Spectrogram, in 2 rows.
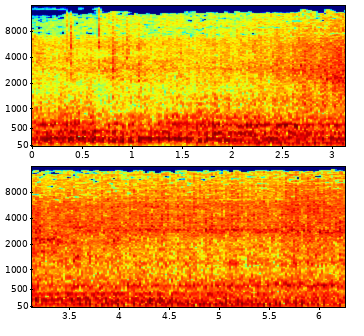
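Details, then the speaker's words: Honda Vario Techno 125 injection scooter after fuel pump seal replacement, fuel pressure reading 42 PSI; engine idles smoothly again with a steady low rumble, no misses or stumbling; normal idle. "Mesinnya lembut lagi. Tuh."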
